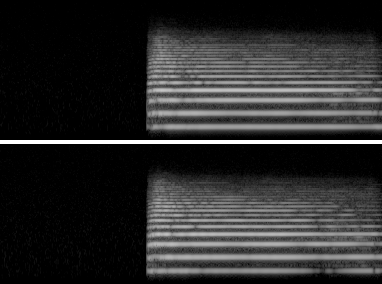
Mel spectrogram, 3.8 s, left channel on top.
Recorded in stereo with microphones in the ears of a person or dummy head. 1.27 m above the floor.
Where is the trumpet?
5° right (ahead or behind), 1.8 m.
